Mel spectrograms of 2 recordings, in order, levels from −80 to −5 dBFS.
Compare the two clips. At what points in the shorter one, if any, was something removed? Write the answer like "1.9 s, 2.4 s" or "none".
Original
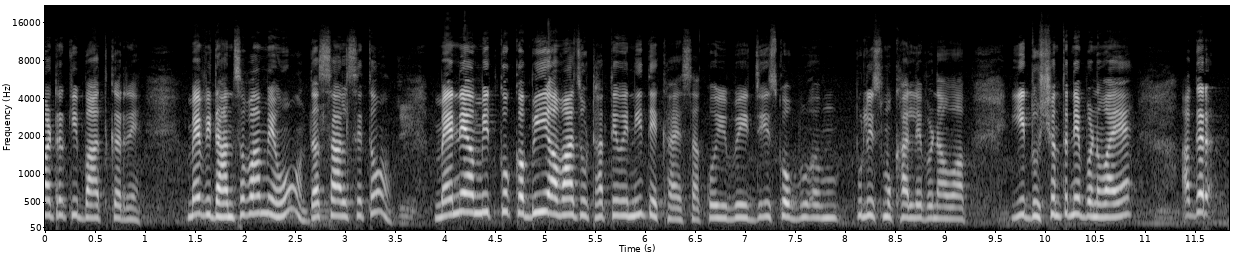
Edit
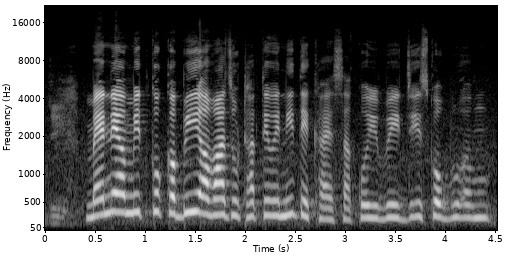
none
